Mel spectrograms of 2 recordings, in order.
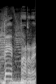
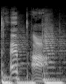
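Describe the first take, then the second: First: The name ends like the English word pepper. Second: The name ends in a plain open 'a' vowel. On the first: The speaker calls it wrong. "Ik zeg ook altijd Pepper" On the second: The speaker calls it right. "Maar het is Peppa"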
